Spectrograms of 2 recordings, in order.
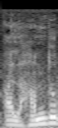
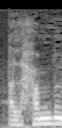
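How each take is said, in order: First: The h is a plain, light h sound. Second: The h is a harsh, breathy throat sound. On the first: All humiliations. The speaker calls it wrong. "अगर हम उसको हा पढ़ दें" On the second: All praise. The speaker calls it right. "वो हा है। जो जीम के बाद हा आता है"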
